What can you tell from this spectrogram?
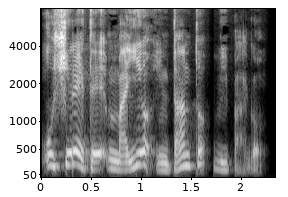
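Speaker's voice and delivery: high, emphatic reassurance; insistent retort. Acted. Don Lollò to protesting Ziddima, insistent retort. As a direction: override his protest.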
